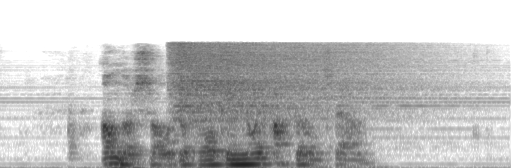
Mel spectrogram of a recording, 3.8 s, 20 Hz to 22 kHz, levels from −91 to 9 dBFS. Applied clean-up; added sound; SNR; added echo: none; Cymbal; 11 dB; reverberation time 0.2 s.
